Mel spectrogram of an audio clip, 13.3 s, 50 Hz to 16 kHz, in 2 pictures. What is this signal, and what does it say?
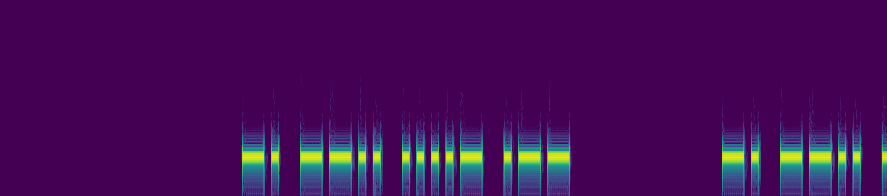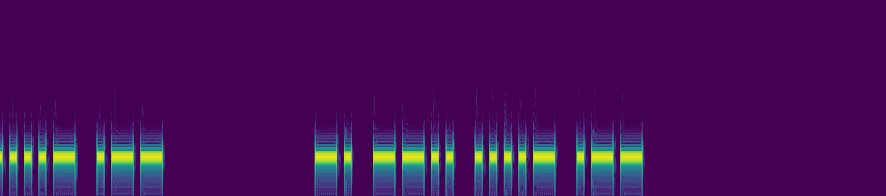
Morse code, heard as a keyed tone, about 21 wpm, 700 Hz. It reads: NZ4W NZ4W NZ4W
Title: USA Call Signs - 4 Characters - Repeated 3x - 22wpm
